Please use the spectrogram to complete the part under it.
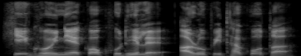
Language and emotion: Assamese, neutral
